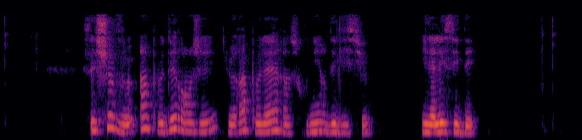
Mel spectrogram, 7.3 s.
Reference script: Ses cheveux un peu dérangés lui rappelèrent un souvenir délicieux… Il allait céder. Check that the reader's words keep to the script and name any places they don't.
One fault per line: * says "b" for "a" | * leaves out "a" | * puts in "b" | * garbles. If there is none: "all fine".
all fine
